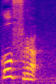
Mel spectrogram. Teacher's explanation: Bila berhenti ra-nya tebal, sebelum huruf fa ada baris depan kufr. Kita baca tebal, lidah naik ke atas.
